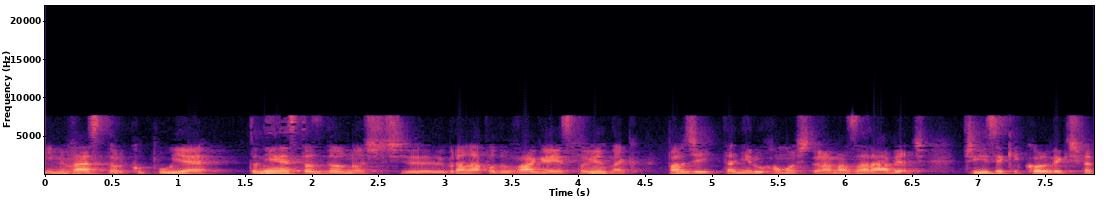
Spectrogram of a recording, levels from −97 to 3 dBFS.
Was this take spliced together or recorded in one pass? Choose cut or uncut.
uncut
